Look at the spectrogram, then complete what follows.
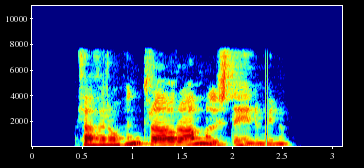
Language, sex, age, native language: Icelandic, female, 40-49, Icelandic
